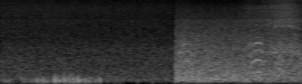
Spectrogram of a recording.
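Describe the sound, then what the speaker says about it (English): Ocean waves and surf on a shore, a faint low wash of water with a few soft surges at first, then a louder continuous hiss of breaking surf and wind taking over midway. "Well, I'm here at the ocean."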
